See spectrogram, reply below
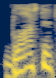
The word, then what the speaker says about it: Gloucester: Yep, Gloucester.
